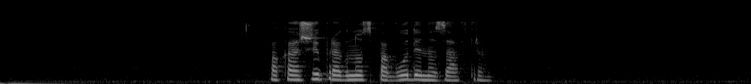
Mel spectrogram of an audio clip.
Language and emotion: Russian, neutral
